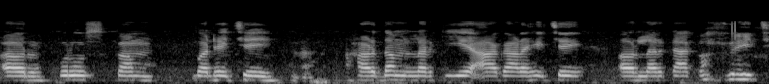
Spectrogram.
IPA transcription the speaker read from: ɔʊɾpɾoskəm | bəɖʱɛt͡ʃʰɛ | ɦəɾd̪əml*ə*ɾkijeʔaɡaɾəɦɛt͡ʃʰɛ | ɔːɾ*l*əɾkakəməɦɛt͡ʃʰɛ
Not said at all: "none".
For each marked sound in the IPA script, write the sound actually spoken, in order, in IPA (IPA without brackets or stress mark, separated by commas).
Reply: ə, l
